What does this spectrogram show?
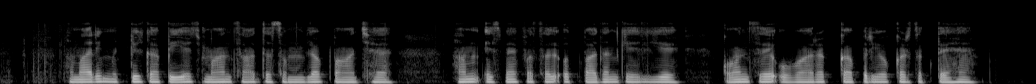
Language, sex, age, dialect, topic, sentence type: Hindi, female, 18-24, Garhwali, agriculture, question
